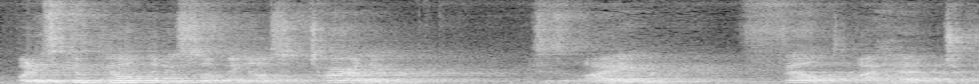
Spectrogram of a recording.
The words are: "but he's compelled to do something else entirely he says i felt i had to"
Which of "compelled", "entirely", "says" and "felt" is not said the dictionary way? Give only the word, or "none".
entirely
